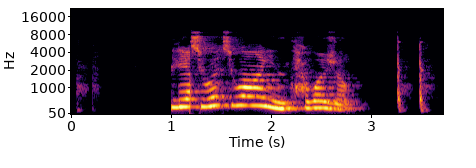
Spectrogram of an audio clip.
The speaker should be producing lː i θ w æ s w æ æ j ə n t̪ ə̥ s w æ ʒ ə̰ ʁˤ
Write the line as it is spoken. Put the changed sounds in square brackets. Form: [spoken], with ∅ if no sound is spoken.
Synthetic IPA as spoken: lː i [s] w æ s w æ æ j ə n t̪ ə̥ [ħ] w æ ʒ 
